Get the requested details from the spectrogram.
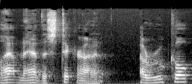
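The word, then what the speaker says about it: Arauco: the sticker on it aruka ply i think is how you say it yeah a-r-a-u-c-o root call ply anyway i'm going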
